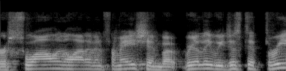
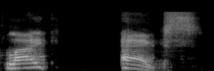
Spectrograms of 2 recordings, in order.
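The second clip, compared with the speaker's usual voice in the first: usual speaking voice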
